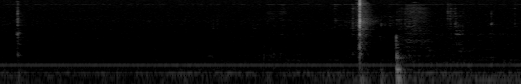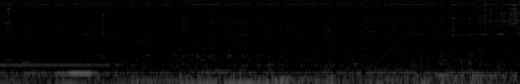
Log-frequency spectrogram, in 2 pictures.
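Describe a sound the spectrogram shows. Masking tape crinkles and rustles as it is pressed down.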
